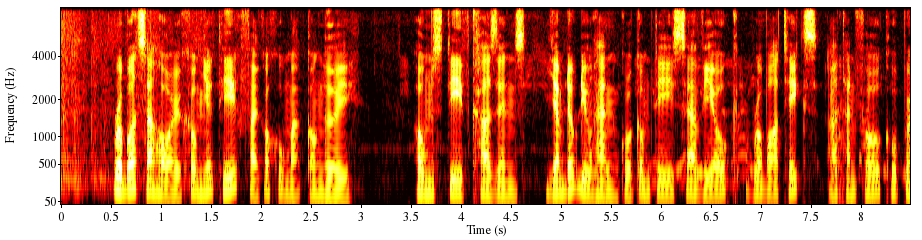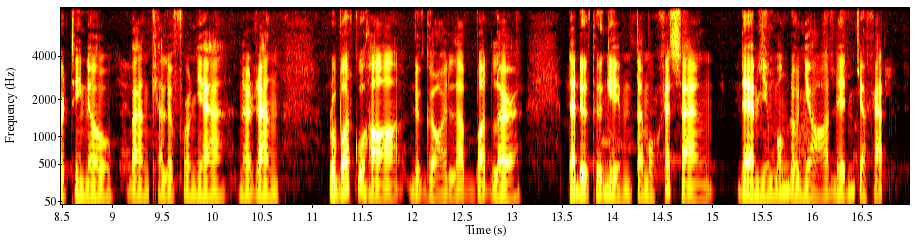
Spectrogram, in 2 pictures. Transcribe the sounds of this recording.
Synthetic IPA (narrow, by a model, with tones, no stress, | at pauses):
ɹo˧ɓə˦˥t̚sa̰ː˧˥ɦo̰˧˨jxə˧wŋ͡mɲə˦˥t̚t̪ʰi˦˥ət̚faː˧˩jkɔ˨˦xʊ˧ŋ͡mma˨˩k̚ːɔ˧nŋɨ˨˩əj | ʔə˧wŋ͡mst̪i˧vkʰa˧zə˧ns | zaː˧mɗə˦˥wk͡p̚ɗi˨˩əwɦa˨˩jŋ̟ku˧˩əkə˧wŋ͡mt̪i˧saː˧vi˧ʔu˦˥k̚ɹo˧ɓɔ˨˦˥t̪i˦˥ksʔəː˧˩t̪ʰɛ˨˩ŋ̟fo˨˦kʰu˧pə˧t̪i˧no˧ɓaː˧ŋkʰa˧li˧fɔ˧ɲaː˧nɔ˨˦jza˨˩ŋ | ɹo˧ɓə˦˥t̚ku˧˩əɦɔ̰˧˨ɗɨ˨˩ək̚ɣɔ̰˧˨jlaː˨˩ɓə˦t̚ləː˧ | ɗa̰ː˧˥ɗɨ˨˩k̚t̪ʰɨ˧˩ŋḭ˧˨əmt̪a̰ː˧˨jmo˨˩t̚xa˦˥jk̚sa̰ː˧˨n | ɗɛ˧mɲɨ̰˧˥ŋmɔ˨˦nɗo̰˧˨˩ɲɔ˧˩ɗe˨˦nt͡ɕɔ˧xa˦˥jk̟̚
